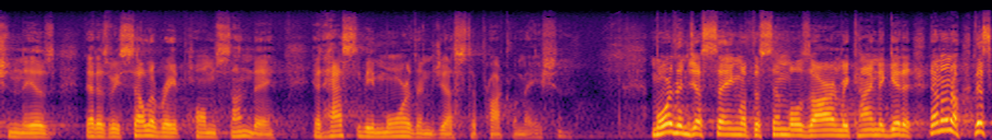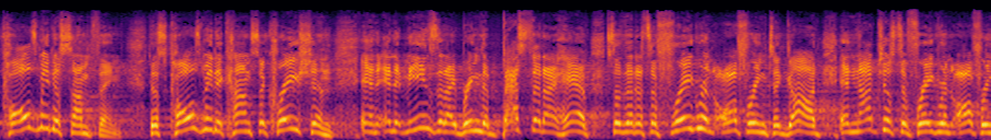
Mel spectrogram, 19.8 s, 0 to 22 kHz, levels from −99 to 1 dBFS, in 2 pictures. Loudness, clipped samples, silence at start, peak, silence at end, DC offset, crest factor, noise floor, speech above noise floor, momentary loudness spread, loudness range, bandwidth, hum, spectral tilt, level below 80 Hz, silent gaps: -17 LUFS; under 0.1%; 0 s; -2 dBFS; 0 s; under 0.1%; 16 dB; -48 dBFS; 30 dB; 11 LU; 8 LU; 16 kHz; none; -3.5 dB/octave; -66 dBFS; none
